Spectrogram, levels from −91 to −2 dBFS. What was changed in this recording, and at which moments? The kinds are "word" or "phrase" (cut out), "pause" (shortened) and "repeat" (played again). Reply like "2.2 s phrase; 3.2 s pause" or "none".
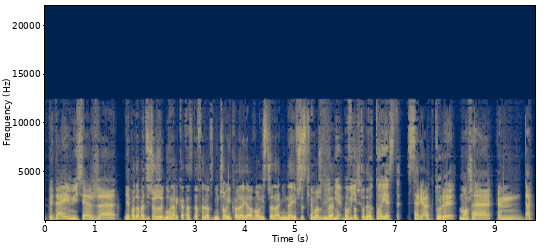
2.6 s phrase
